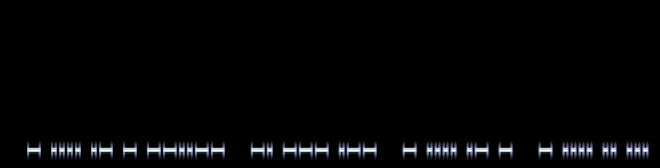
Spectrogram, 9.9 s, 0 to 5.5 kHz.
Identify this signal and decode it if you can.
Morse code, heard as a keyed tone, about 20 wpm, 600 Hz. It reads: THAT, NOW THAT THIS
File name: cw-books / winnie-the-pooh / winnie-20wpm-page-0035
